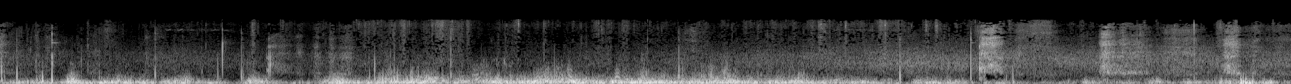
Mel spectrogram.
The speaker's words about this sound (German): Aber immerhin sind im, Auto, im Hintergrund Autos gefahren, man hört, dass wir laufen.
